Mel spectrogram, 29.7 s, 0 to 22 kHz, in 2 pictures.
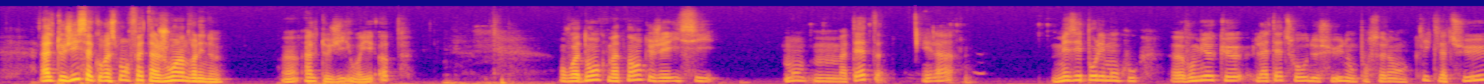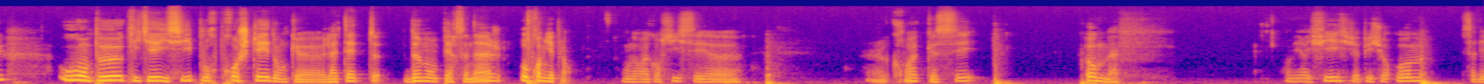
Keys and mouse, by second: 3.2 alt+j, 4.5 F1, 4.8 click, 6.9 click, 8.1 click, 8.6 click, 9.5 click, 10.4 click, 10.8 click, 12.6 click, 20.1 click, 24.8 Home, 25.7 Home, 27.4 click, 29.1 Page_Up.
